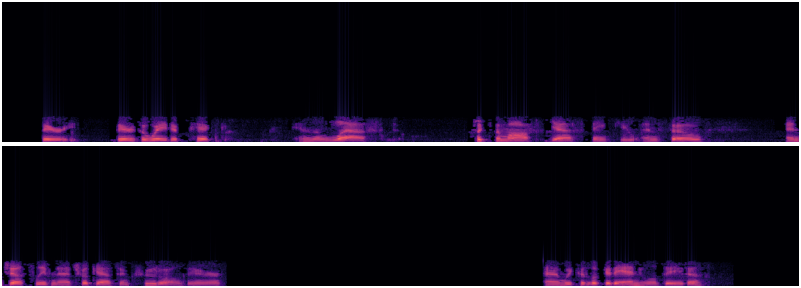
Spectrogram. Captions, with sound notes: there, there's a way to pick in the left. (Someone whispering to Barbara) Pick them off yes—thank you. And so, and just leave natural gas and crude oil there. And we can look at annual data.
